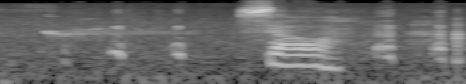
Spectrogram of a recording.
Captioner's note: laughs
